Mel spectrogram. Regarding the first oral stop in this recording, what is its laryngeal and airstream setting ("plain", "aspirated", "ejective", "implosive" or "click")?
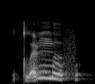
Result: plain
